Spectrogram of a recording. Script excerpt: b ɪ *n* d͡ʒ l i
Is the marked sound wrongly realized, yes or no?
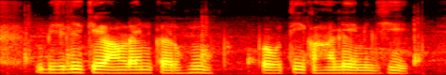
yes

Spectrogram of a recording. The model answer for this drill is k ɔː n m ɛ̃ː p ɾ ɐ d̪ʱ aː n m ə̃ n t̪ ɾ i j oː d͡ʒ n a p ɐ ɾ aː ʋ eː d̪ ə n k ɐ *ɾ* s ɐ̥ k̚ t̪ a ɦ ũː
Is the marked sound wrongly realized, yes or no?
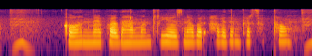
no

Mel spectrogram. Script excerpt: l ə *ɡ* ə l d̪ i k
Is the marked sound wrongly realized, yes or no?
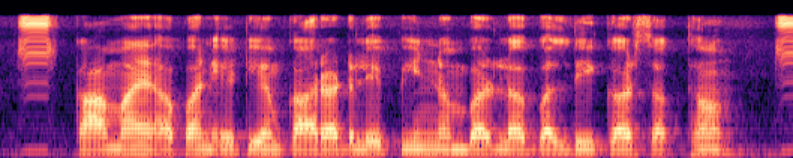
yes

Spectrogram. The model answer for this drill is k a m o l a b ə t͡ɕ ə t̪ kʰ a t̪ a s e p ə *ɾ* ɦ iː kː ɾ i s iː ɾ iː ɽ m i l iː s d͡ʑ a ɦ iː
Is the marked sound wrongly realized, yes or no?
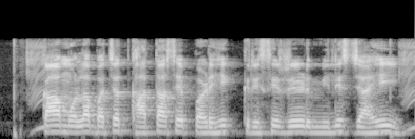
yes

